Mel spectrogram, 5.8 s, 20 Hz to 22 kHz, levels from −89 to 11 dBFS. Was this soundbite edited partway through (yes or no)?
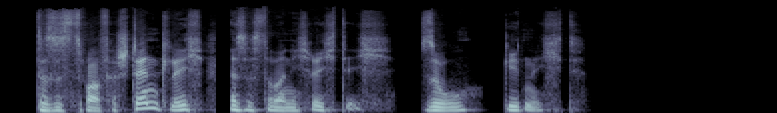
yes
